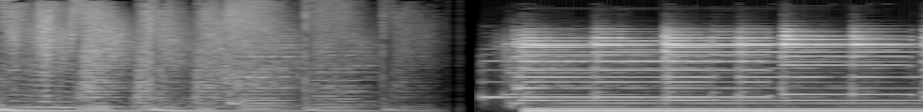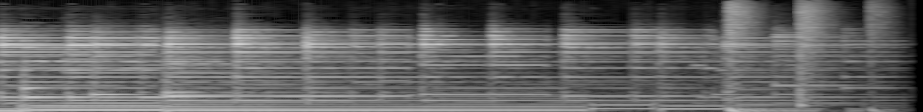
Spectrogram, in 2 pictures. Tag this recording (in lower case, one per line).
music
